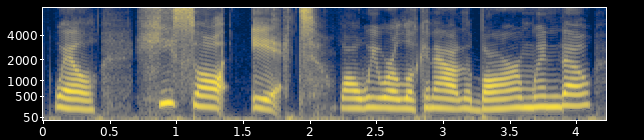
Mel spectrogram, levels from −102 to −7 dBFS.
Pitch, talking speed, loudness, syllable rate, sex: 230 Hz, 185 wpm, -16 LUFS, 5.0 syllables/s, female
